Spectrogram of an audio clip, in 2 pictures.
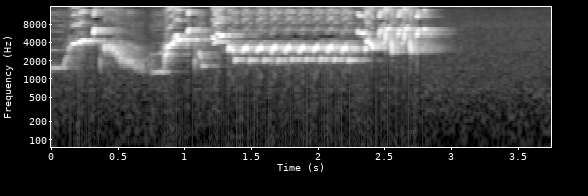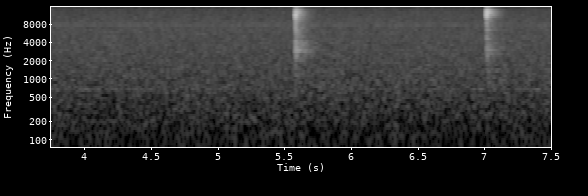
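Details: Domestic Timbrado canary performing discontinuous song: three seconds of loud, high, evenly pulsed trilling with swooping notes at the start, then near silence broken by two faint clicks.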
